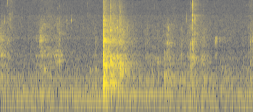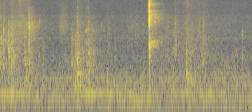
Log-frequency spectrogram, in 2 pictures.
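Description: Faint mouth sounds of a person chewing close to the microphone, with a few sharp lip smacks or tongue clicks, the clearest about a second in and again about four seconds in.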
